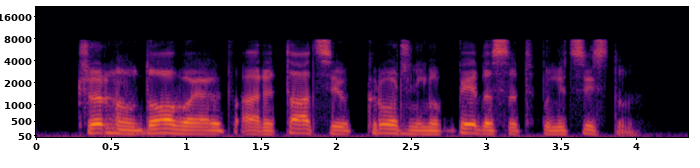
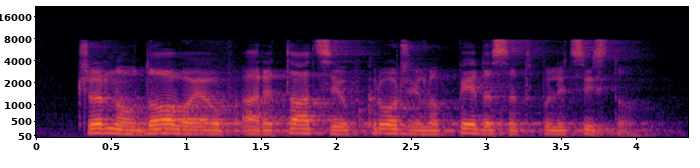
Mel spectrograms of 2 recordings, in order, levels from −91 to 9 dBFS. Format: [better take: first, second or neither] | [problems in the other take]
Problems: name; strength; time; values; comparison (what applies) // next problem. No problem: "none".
second | noise reduction (neural diffusion model UNIVERSE++)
